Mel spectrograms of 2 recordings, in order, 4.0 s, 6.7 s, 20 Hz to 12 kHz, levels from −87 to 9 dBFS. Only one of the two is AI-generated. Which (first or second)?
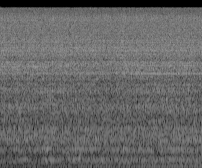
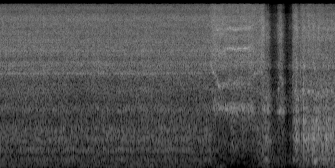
second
